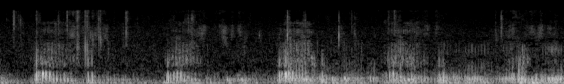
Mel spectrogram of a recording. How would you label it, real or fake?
real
